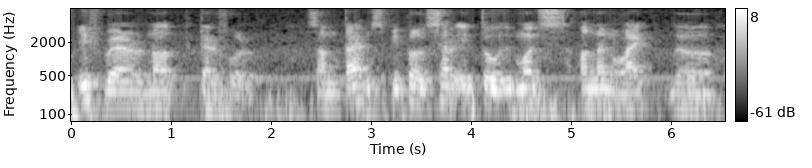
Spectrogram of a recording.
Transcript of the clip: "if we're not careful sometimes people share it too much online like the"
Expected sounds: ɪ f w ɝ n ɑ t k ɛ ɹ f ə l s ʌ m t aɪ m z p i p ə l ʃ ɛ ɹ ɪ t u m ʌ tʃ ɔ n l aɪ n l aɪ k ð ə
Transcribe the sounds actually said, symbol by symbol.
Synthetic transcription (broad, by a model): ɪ f w ɝ n ɑ t k ɛ ɹ f ə l s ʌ m t aɪ m s p i p ə l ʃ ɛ ɹ ɪ t u m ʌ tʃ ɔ n aɪ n l aɪ k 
